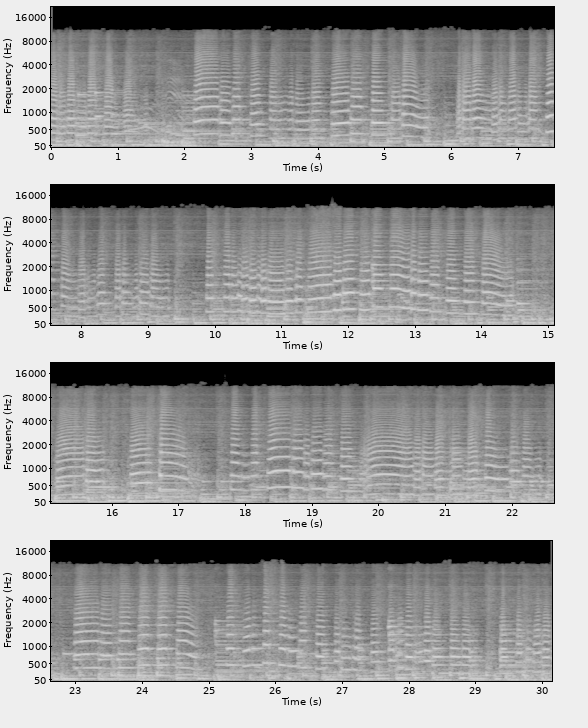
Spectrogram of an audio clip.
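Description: Trombone solo in a New Orleans-style jazz band, the melody sliding and bending between notes over the band's bass and drums.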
